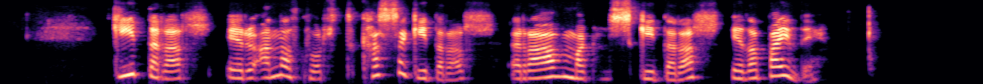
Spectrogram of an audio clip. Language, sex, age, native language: Icelandic, female, 20-29, Icelandic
